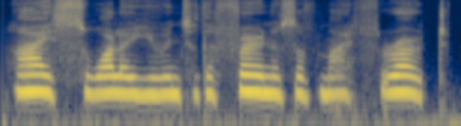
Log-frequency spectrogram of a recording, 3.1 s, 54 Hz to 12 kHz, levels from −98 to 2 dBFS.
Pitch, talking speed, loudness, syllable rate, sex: 225 Hz, 175 wpm, -16 LUFS, 4.6 syllables/s, female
